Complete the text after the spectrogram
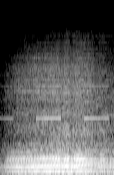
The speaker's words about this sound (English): I started research for this story at the Nevada State Museum. There were just a handful of cars and two bulldozers kicking up dust across the parking lot.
